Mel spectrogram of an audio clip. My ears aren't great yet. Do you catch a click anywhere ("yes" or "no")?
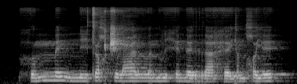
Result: no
